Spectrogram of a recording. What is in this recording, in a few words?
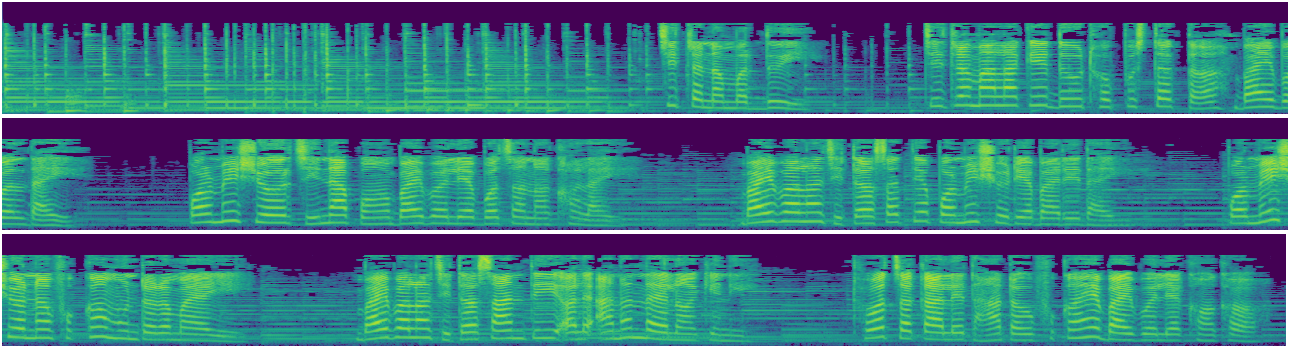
good news newari balami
